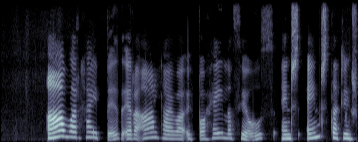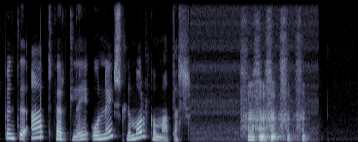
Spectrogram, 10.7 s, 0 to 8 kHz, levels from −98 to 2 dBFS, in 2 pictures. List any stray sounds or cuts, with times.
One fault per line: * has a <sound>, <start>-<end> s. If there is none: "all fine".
* has a laugh, 9.0-10.0 s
